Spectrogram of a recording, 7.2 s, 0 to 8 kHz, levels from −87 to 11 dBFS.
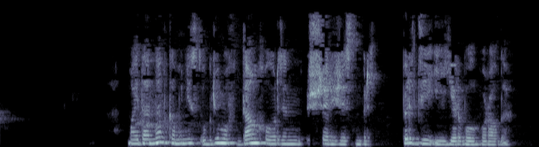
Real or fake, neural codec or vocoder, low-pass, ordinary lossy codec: real; none; 7.2 kHz; MP3, 32 kbps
